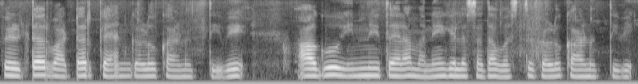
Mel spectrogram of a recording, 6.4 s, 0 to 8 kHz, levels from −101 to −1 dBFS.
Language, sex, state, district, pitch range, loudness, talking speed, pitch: Kannada, female, Karnataka, Koppal, 195-210 Hz, -20 LUFS, 95 wpm, 200 Hz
